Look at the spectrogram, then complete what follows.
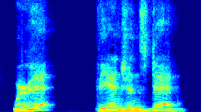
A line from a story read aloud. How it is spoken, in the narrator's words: Shimoda's driver barked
